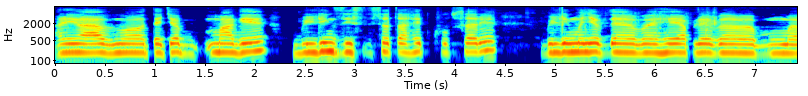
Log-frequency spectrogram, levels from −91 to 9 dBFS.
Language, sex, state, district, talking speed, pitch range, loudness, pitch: Marathi, female, Maharashtra, Nagpur, 115 wpm, 195-205 Hz, -17 LUFS, 195 Hz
